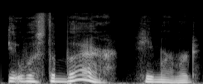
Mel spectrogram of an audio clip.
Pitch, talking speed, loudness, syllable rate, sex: 125 Hz, 175 wpm, -16 LUFS, 4.6 syllables/s, male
